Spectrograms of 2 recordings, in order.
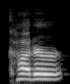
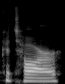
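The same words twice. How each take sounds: First: It is said with an American pronunciation. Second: It is said with a European pronunciation. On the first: "depending on if you're in America" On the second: "or in Europe"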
